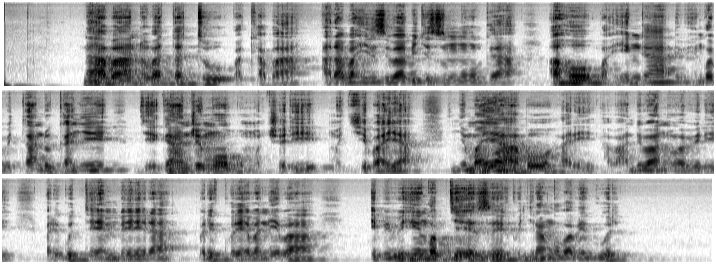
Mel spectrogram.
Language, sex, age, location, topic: Kinyarwanda, female, 18-24, Nyagatare, agriculture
